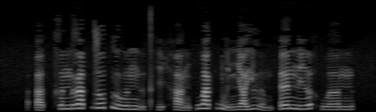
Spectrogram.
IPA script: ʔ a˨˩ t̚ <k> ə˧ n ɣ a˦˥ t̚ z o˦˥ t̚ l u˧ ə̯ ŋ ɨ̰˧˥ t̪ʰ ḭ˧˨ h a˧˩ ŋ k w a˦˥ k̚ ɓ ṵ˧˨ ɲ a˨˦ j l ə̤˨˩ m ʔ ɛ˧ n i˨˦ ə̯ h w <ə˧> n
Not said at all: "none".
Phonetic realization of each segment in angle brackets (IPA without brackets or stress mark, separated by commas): x, ə˧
